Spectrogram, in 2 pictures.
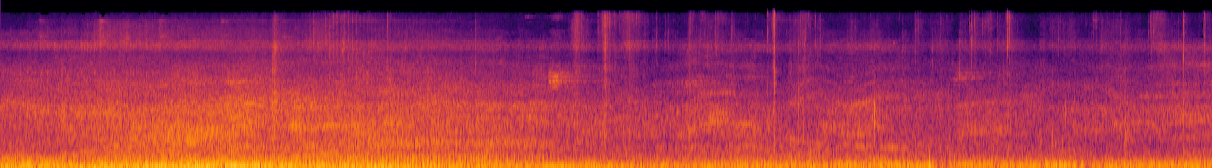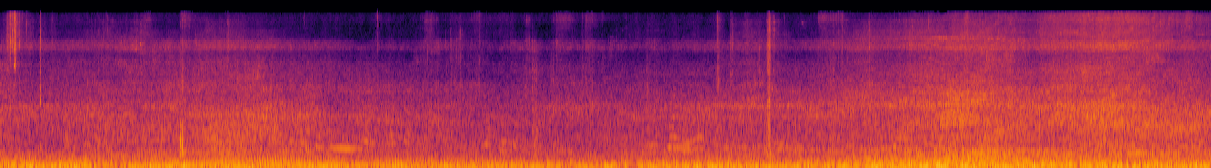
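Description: Indistinct voices over a steady low rumble of outdoor background noise, with a few faint clicks.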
